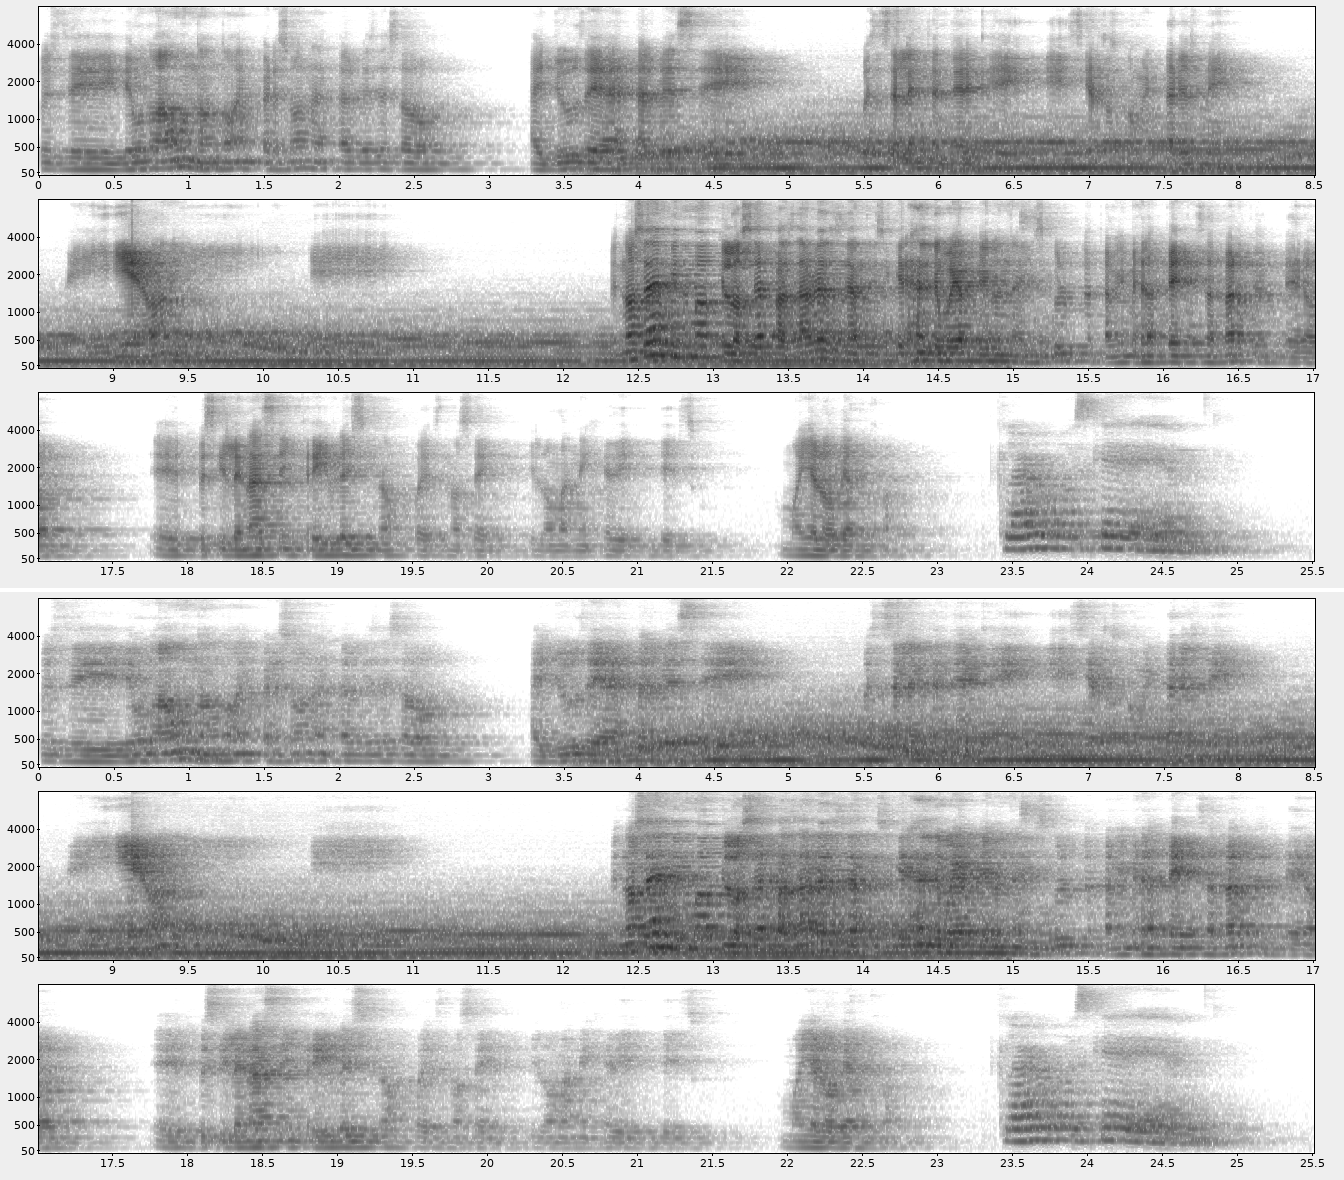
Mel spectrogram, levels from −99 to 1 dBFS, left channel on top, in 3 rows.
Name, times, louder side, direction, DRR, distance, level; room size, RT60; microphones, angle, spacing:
voice 1, 0.0-2.6 3.3-4.8 5.5-7.9 8.7-10.0 10.3-10.9 12.3-17.1 17.8-20.0 20.3-21.3 22.0-22.5, left 3 dB, 65° left, 3 dB, 0.6 m, -30 dB
sound 1, 3.5-15.0, right 2 dB, 40° right, 0.4 m, -31 dB
voice 2, 23.4-24.9, left 1 dB, 20° left, -4 dB, 0.7 m, -38 dB
3.3 x 2.7 x 4.4 m, 0.93 s
head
